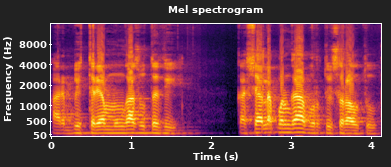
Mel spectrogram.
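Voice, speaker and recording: A man doing a gruff, teasing rickshaw driver. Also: lowish voice, fairly even intonation, normal speed, close to an everyday voice. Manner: mocking, irritable.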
